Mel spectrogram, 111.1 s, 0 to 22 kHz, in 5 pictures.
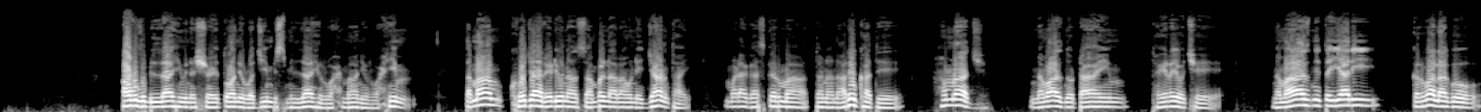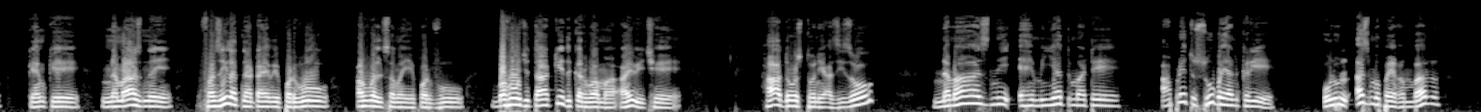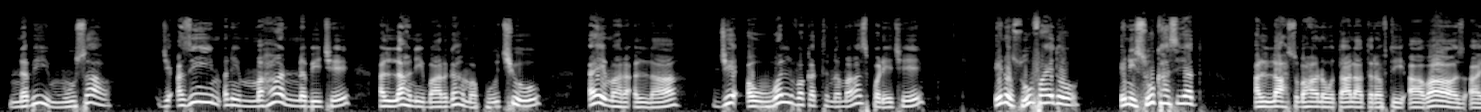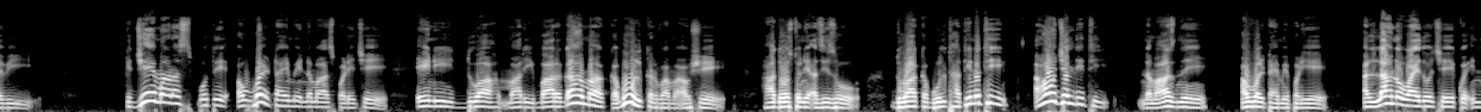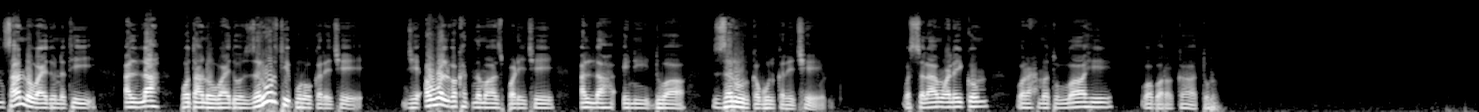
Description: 3 azan tana.mp3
